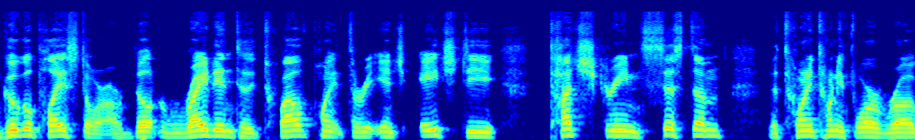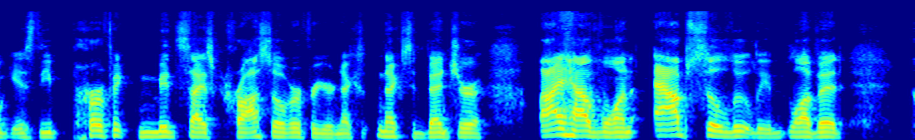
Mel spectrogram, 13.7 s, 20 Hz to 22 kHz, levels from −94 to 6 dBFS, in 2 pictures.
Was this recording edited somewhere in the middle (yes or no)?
no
